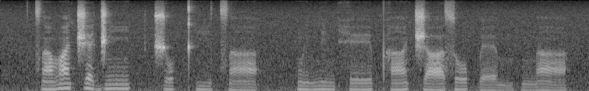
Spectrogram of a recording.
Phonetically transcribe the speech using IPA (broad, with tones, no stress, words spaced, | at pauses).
t͡sã˨βã˦t͡ʃɛ˦˨d͡ʒĩ˦ | t͡ʃo˨ kʰi˨t͡sã˨ | kʷĩ˨ni˨n heː˨pʰã˨˦ t͡ʃaː˨so˦ ɓɛ˨m | nã˨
